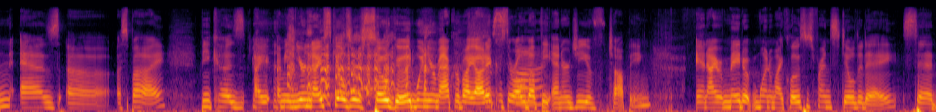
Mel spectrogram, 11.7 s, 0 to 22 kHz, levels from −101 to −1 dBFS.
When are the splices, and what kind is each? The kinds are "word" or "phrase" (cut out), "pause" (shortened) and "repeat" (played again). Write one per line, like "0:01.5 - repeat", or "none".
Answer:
none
